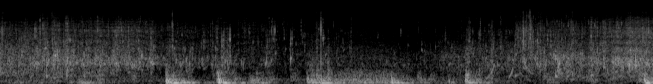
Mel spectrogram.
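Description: Water sloshing around a kayak, broken by several irregular knocks and thumps as a rock scoop is worked to pry loose a stone stuck on the lake bottom. The loudest knock comes near the end.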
